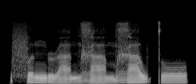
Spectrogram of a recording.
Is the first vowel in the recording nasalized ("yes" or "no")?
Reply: no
